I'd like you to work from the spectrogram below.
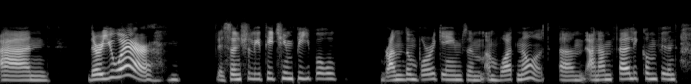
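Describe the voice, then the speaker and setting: In a dry, close sound with no echo, a woman speaks at a moderate pace with a bright, sharp tone. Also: fairly high pitch for a woman, ordinary pitch variation. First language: not English. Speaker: podcast co-host. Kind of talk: casual podcast chat. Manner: hesitant with many fillers.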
